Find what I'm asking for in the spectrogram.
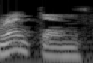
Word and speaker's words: Roentgen: Dr. William Rentgen's contribution to science and medicine is an everyday use. The name is spelled R-O-E-N-T-G-E-N.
